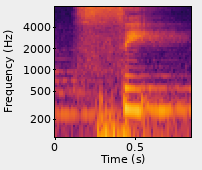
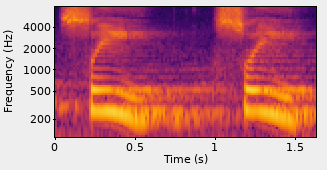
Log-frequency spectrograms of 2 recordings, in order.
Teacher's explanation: minna sirin si hati-hati bacanya jangan si tipis tapi si sh si tebal lidah dalamnya diangkatin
